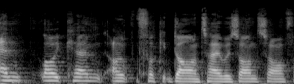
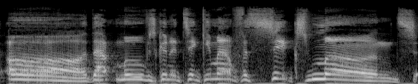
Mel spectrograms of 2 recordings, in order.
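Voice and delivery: high, slow, loud dramatic call; wrestling commentator; 7 semitones higher, 3 dB louder, much slower than usual. Retold or imitated. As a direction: stretch it into a grave ringside exclamation. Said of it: "the way that he'd be like".

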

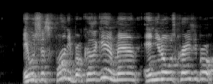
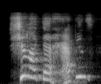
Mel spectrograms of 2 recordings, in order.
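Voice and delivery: disbelieving; 9 semitones higher, slower than usual. Real, not acted. Disbelief at the story.

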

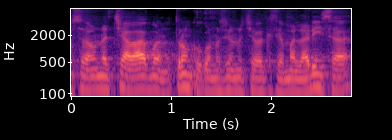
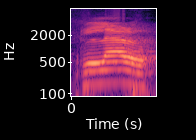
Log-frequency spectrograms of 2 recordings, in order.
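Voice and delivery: louder, higher laugh after the word; 4 semitones higher, 10 dB louder than usual. Real, not acted. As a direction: burst out laughing at the question. Reacting to a cheeky question.

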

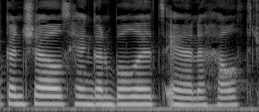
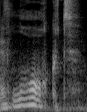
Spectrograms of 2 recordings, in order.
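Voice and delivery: lower, softer British imitation; British accent; 5 semitones lower, 7 dB quieter than usual. Imitating Harry at the locked door, British accent. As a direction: echo it in a put-on British accent. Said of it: "Harry was kind of British".

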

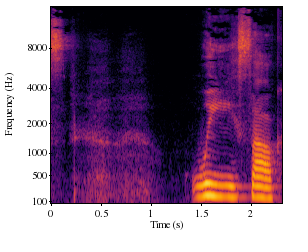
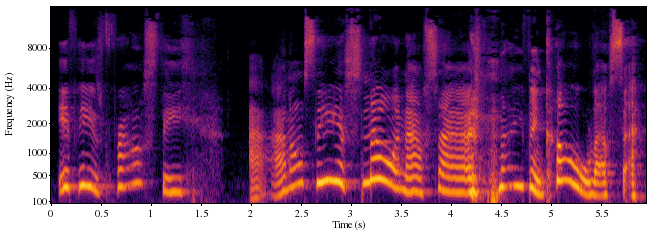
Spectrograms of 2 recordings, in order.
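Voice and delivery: much higher, louder, sassy; mocking high voice; 7 semitones higher, 4 dB louder than usual. Mocking the owner about the dog's name, high sassy.

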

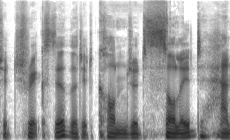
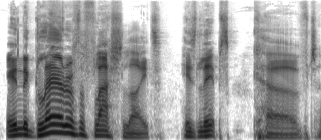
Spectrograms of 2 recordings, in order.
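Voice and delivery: dramatic slow reading; 4 semitones higher, 7 dB louder than usual. Shown as a demonstration. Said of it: "repeats narration dramatically".

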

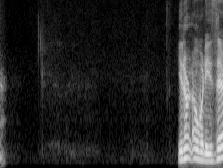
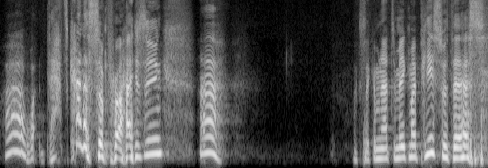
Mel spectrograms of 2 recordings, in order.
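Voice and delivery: lightly acted meek wife, hesitant; half-hearted, awkward surprise; mock mild surprise; 4 semitones higher than usual. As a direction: pretend to put up with it, haltingly. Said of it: "Let's try this on".

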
